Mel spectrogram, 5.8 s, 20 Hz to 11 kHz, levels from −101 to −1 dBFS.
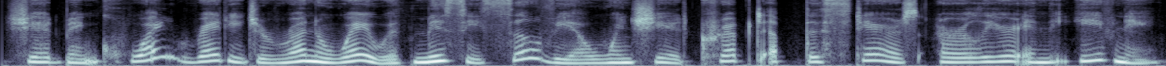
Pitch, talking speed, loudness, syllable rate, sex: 240 Hz, 225 wpm, -17 LUFS, 5.6 syllables/s, female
